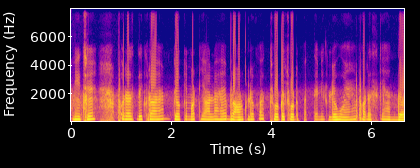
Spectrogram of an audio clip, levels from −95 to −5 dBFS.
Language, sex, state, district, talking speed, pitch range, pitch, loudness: Hindi, female, Chhattisgarh, Raigarh, 180 wpm, 190-205 Hz, 200 Hz, -14 LUFS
